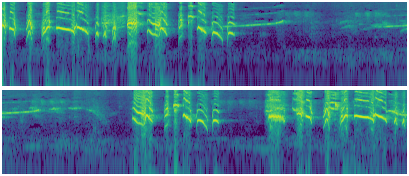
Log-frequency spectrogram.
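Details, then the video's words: A female Oriental magpie-robin insistently calls toward the male. Loud bursts of clipped chirps and down-slurred notes frame a quieter middle stretch of thin rising whistles. "suara kacer betina ngotot bikin si jantan konslet"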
